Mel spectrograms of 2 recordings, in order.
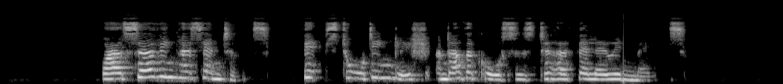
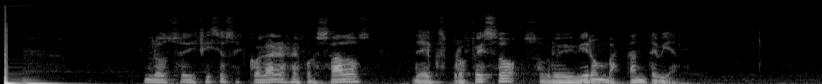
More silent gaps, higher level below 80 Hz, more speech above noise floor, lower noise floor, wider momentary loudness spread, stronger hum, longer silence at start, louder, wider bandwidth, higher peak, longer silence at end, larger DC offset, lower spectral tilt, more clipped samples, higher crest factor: neither; second, -66 dBFS vs -38 dBFS; first, 63 dB vs 31 dB; first, -79 dBFS vs -60 dBFS; about the same, 12 LU vs 12 LU; neither; first, 1.05 s vs 0.05 s; first, -17 LUFS vs -30 LUFS; second, 9.4 kHz vs 16.5 kHz; about the same, -2 dBFS vs -4 dBFS; second, 1 s vs 1.35 s; neither; second, -3.5 dB/octave vs -7 dB/octave; neither; second, 16 dB vs 22 dB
